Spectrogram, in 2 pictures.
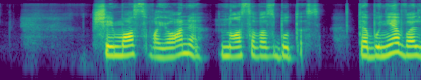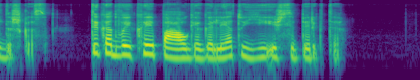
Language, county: Lithuanian, Šiauliai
